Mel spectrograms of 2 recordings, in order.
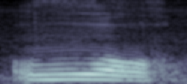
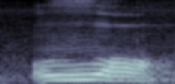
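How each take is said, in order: First: The consonant sounds thick, with rounded sour mouth. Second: The same.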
